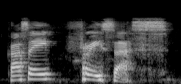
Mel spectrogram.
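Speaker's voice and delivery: clase fresas stretched out very slowly; very slow model. Shown as a demonstration. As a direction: draw fresas out for the class. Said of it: "can you get it".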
